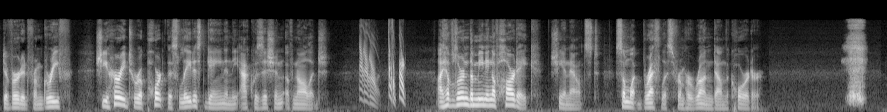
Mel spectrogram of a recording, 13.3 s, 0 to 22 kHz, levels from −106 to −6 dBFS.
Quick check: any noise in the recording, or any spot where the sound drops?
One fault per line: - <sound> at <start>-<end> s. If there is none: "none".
- chirp at 5.4-6.1 s
- sniff at 12.6-13.0 s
